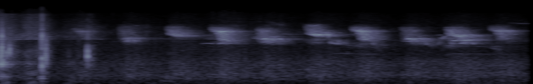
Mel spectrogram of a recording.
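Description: A songbird in the woods singing a quick series of about ten short, high, repeated notes, roughly three a second, starting about a second in. A few soft clicks come in the first second.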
